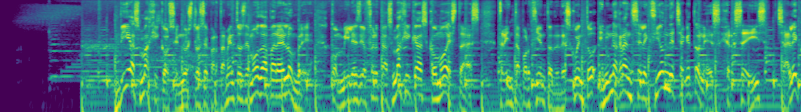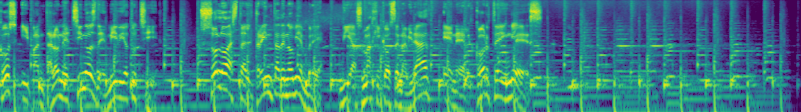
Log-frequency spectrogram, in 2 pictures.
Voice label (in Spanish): Cuña; Corte Inglés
